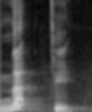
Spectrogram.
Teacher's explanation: شما یه ذره با رخاوت گفتید نأتی، یا یه حالت قلقله هم داشت، شما با شدت بگید نأتی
